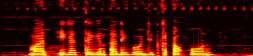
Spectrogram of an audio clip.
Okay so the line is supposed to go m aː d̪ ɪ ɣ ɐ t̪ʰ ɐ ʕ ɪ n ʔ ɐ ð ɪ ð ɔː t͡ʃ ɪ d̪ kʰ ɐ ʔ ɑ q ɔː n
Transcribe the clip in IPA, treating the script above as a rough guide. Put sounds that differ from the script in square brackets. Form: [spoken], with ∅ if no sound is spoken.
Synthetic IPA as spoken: m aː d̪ ɪ ɣ ɐ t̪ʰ ɐ [ɣ] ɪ n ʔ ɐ ð ɪ [ɣ] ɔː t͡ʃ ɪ d̪ kʰ ɐ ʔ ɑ q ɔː n

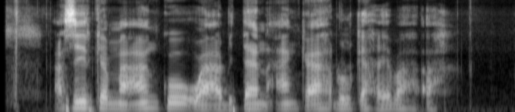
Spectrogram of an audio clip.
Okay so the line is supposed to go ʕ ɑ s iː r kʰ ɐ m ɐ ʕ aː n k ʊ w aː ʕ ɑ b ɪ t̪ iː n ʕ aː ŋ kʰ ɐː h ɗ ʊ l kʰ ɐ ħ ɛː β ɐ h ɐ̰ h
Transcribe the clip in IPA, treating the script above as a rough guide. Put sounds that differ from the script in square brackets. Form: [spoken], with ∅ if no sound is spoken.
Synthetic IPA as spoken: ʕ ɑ s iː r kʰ ɐ m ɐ ʕ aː [ŋ] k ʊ w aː ʕ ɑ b ɪ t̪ [aː] n ʕ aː ŋ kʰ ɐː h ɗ ʊ l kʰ ɐ ħ ɛː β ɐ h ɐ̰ h

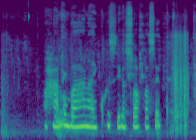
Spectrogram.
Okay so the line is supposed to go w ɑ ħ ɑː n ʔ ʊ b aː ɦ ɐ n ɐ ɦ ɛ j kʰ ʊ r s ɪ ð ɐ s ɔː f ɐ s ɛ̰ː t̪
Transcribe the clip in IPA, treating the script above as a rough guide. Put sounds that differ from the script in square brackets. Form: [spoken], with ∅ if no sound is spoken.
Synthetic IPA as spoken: w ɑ ħ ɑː n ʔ ʊ b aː ɦ ɐ n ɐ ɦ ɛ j kʰ ʊ r s ɪ [ɣ] ɐ s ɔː f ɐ s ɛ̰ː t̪

